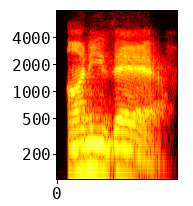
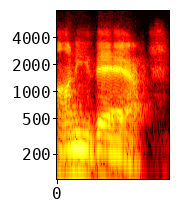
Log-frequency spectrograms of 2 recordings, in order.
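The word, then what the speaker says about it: en hiver: say that ani there now notice when we say uh on a day or another or ani there we go we're going to make the liaison that's the link between the n in and the vowel of the next word the name of the season so on a day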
